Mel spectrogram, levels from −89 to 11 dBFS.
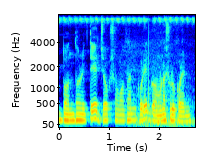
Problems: constant background noise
